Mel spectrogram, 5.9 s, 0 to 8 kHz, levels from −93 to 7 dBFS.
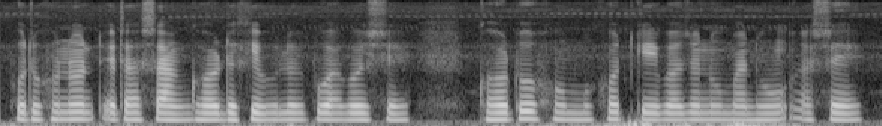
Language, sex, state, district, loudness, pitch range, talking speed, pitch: Assamese, male, Assam, Sonitpur, -18 LUFS, 165-170 Hz, 120 wpm, 165 Hz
